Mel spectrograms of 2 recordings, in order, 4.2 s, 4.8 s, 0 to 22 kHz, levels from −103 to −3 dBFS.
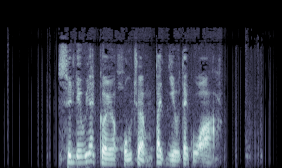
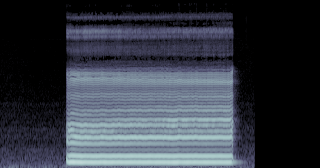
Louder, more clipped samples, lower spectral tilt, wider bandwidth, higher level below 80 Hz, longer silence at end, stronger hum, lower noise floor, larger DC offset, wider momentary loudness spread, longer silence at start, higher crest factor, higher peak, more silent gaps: first, -19 LUFS vs -24 LUFS; neither; second, -5 dB/octave vs -6.5 dB/octave; second, 11 kHz vs 15 kHz; about the same, -60 dBFS vs -64 dBFS; second, 0.95 s vs 1.25 s; neither; second, -58 dBFS vs -62 dBFS; neither; about the same, 5 LU vs 3 LU; about the same, 0.9 s vs 1 s; about the same, 18 dB vs 14 dB; first, -2 dBFS vs -12 dBFS; neither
